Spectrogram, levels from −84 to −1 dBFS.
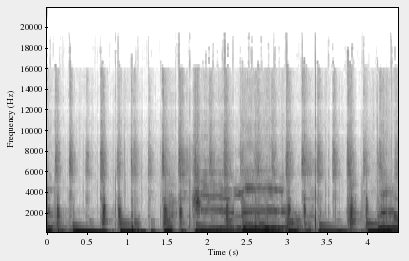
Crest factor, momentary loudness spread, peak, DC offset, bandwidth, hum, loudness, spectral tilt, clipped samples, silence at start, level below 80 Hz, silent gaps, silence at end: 10 dB; 6 LU; -2 dBFS; under 0.1%; 11 kHz; none; -14 LUFS; -7 dB/octave; under 0.1%; 0 s; -22 dBFS; none; 0 s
